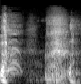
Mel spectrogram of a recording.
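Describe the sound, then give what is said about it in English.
A loud sneeze: a sharp explosive burst with a brief voiced edge, followed by a couple of breathy, noisy exhalations trailing off within about a second. No talking. “I just saw every virus that just came out your fucking... sneezed all over you.”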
